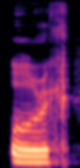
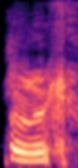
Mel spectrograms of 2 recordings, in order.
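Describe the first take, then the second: First: The name is said fully and carefully. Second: The name is said lazily and slurred. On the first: "he gets like lazier and lazier as he pronounces it" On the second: "he gets like lazier and lazier as he pronounces it"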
